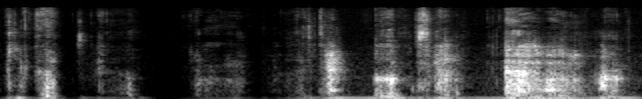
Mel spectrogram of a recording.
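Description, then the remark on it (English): A voice imitates loud, wet open-mouth chewing: a run of smacking, crunchy mouth noises with short pauses, growing denser and louder toward the end. “They're right behind people that chew with their mouth open.”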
